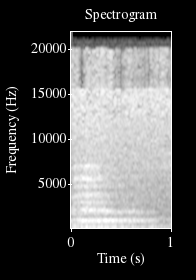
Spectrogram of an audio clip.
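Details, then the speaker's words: Pet dog snoring while asleep near the speaker: quiet, steady rasping snore with a low rough buzz. "sorry for the snoring it's my dog"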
